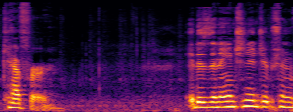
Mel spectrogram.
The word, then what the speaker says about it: Xeper: It's an Egyptian word that is spelled E per and pronounced keir.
